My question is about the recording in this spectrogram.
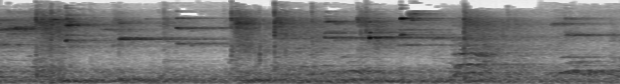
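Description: Badminton rally in a large gym hall: a series of sharp racket strikes on the shuttlecock and short, high squeaks of sneakers on the hardwood floor, over the steady echoing rumble of the hall.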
